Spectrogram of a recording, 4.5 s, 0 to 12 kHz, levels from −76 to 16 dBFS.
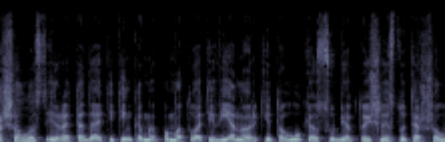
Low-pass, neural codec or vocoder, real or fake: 10.8 kHz; none; real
